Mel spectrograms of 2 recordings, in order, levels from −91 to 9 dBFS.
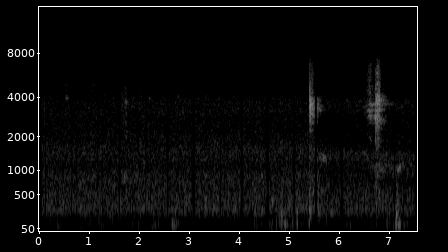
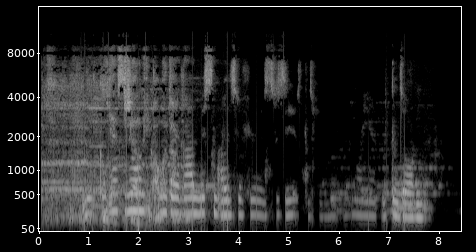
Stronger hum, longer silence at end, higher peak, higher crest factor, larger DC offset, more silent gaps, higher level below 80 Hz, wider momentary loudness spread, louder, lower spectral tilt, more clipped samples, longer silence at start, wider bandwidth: neither; second, 0.15 s vs 0.6 s; second, -22 dBFS vs -10 dBFS; first, 34 dB vs 20 dB; neither; first, 1.58-1.62 s, 3.06-3.11 s, 4.03-4.07 s, 4.55-4.59 s, 6.02-6.07 s vs none; second, -88 dBFS vs -62 dBFS; first, 27 LU vs 24 LU; second, -46 LUFS vs -28 LUFS; second, 1.5 dB/octave vs -3 dB/octave; neither; about the same, 0.05 s vs 0.05 s; second, 7 kHz vs 11 kHz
